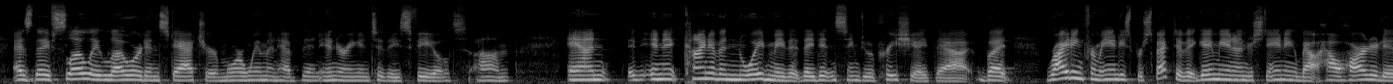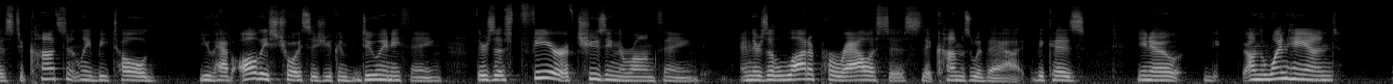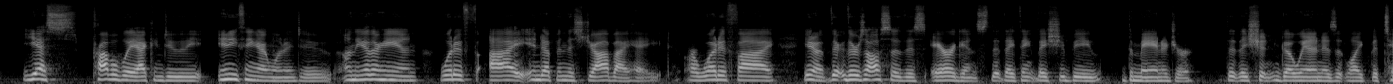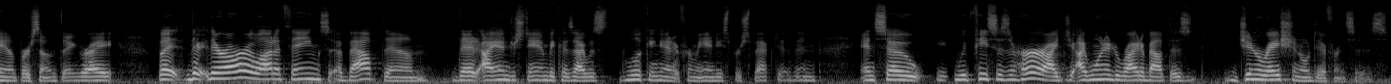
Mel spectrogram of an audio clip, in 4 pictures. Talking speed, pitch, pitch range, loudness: 190 wpm, 195 Hz, 180-215 Hz, -27 LUFS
